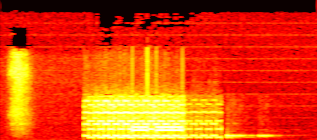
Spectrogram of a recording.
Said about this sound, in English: Okay, this number here I have, it's an elevator. Like the machine inside an elevator. Yeah. But you have to do like codes, so let me see if I can you guys hear the dial tone?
